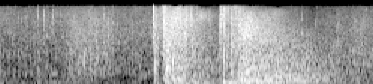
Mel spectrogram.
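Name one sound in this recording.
A gun fires a loud blast.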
